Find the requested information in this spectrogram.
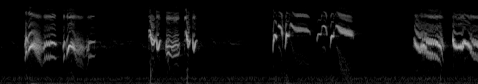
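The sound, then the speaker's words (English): A brown thrasher sings, with four bursts of rich, varied whistled phrases, each phrase quickly doubled, separated by short pauses. The bird is clear against a quiet background, and no one speaks. “Brown thrashers live year-round in the southeastern U.S. and breed in the Northeast, Midwest, and Great Plains.”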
